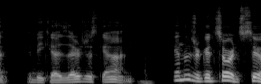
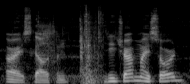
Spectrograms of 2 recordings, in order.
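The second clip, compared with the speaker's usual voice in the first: ordinary talk, nothing marked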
